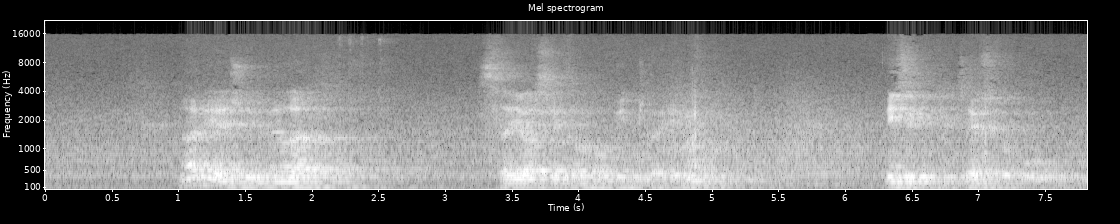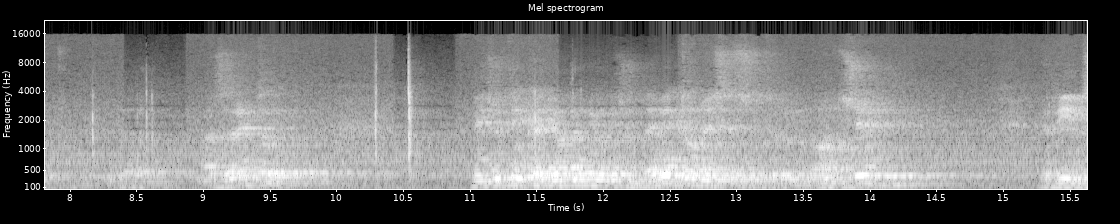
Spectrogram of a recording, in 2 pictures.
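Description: An elderly man speaks calmly in a room with some echo.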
